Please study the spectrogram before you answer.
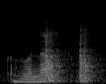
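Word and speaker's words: вона: Pareil pour Vona. Vona. Qui se dit Vona. Donc ça veut dire elle. Donc ça c'est le V et ça c'est le N. Donc Vona qui veut dire elle.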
